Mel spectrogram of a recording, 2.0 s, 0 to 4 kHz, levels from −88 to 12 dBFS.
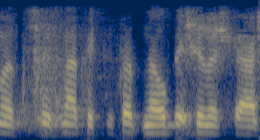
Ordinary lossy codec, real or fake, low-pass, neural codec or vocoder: MP3, 24 kbps; fake; 3.6 kHz; codec, 16 kHz, 1 kbps, X-Codec, HuBERT features, trained on general audio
